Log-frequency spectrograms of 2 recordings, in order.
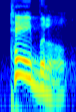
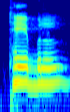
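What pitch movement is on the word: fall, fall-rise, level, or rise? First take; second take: fall; level. First: The pitch falls across the word. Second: The pitch stays flat across the word. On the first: "I said it with a falling tone" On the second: "level tone"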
